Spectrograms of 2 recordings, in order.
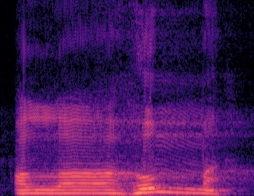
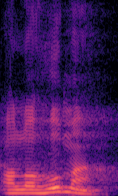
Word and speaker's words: Allahumma: situ ada mimnya Allahumma Gimana cara bacanya Allahumma bukan Allahuma allahum dia mesti ditasdidkan Allahumma ya dan dia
